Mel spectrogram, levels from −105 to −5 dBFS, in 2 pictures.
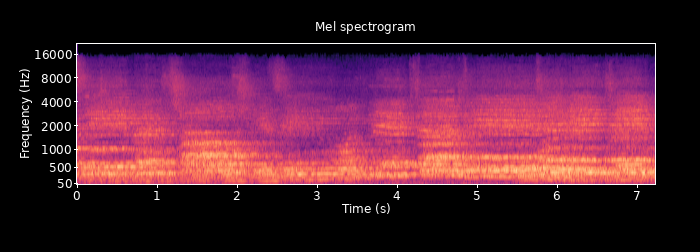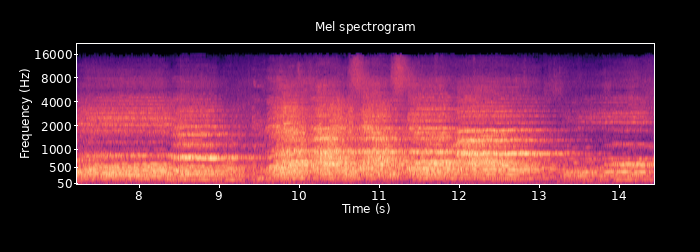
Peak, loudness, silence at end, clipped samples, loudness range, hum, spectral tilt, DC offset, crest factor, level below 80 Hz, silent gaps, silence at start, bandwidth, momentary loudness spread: -4 dBFS; -20 LUFS; 0 s; under 0.1%; 8 LU; none; -4.5 dB/octave; under 0.1%; 16 dB; -56 dBFS; none; 0 s; 16 kHz; 11 LU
